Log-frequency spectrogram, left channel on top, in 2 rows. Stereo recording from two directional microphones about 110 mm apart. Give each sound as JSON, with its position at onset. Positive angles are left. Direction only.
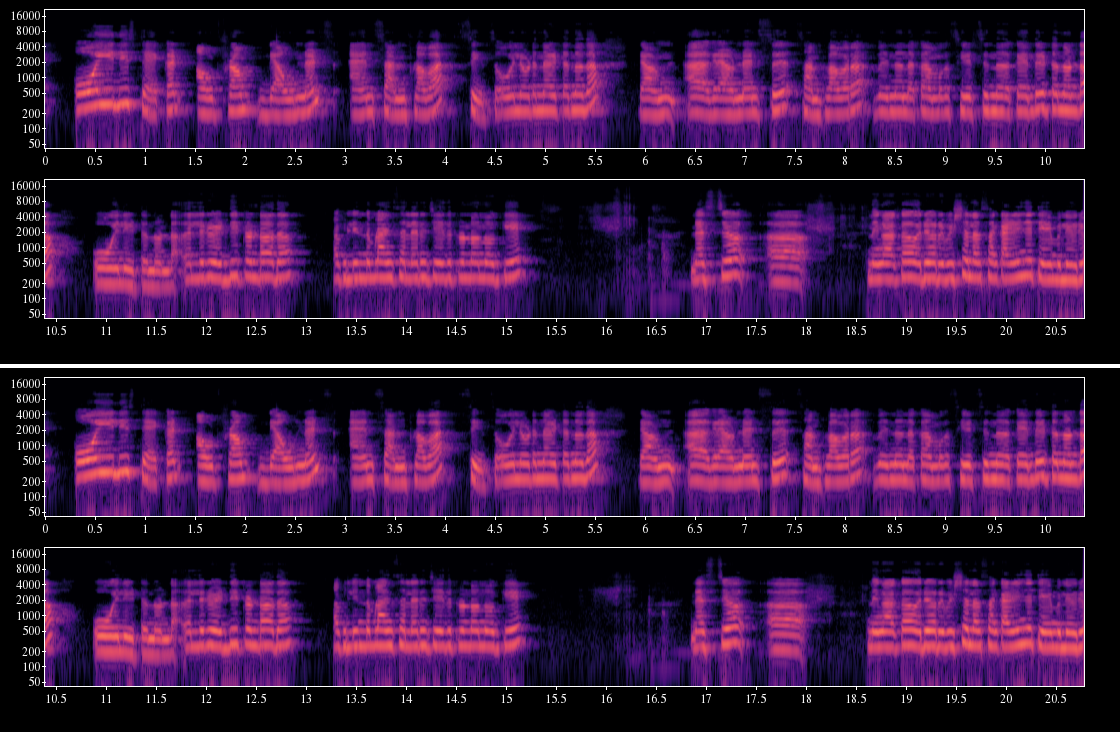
{"t": 0.3, "sound": "a woman's voice", "side_deg": -20}
{"t": 13.3, "sound": "a woman's voice", "side_deg": -5}
{"t": 13.9, "sound": "speech", "side_deg": -35}
{"t": 16.8, "sound": "a woman's voice", "side_deg": -20}
{"t": 18.6, "sound": "a woman's voice", "side_deg": -30}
